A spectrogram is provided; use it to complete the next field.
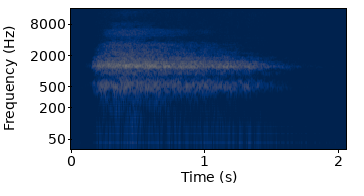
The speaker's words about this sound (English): Inhale through the nose and exhale out of the mouth.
